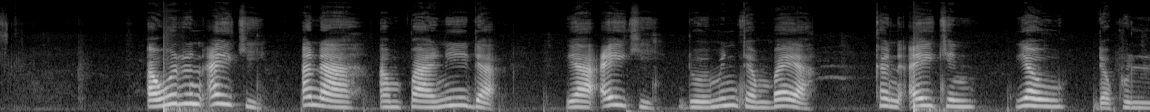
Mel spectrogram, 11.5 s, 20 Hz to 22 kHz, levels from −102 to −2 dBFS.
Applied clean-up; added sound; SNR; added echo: none; Fireworks; 18 dB; none.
